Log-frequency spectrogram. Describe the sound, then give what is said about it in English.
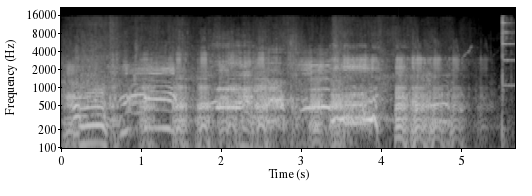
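A hippopotamus calls loudly in a run of deep, honking grunts and wheezy bellows, the rough voice rising and falling in rhythmic bursts with only brief pauses and no talking. “Hippopotamus. Yeah, that's a hippopotamus.”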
